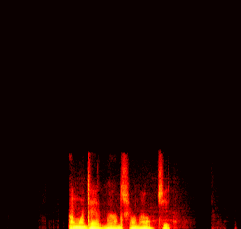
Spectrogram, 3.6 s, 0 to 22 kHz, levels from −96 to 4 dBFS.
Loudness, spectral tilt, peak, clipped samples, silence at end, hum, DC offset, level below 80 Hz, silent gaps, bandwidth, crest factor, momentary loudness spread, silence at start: -21 LUFS; -9.5 dB/octave; -4 dBFS; under 0.1%; 1.1 s; none; under 0.1%; -58 dBFS; none; 6.2 kHz; 18 dB; 12 LU; 1.05 s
